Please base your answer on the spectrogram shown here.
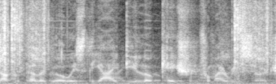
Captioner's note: gun firing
